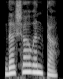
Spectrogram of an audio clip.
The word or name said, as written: ದೆಸೆವಂತ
